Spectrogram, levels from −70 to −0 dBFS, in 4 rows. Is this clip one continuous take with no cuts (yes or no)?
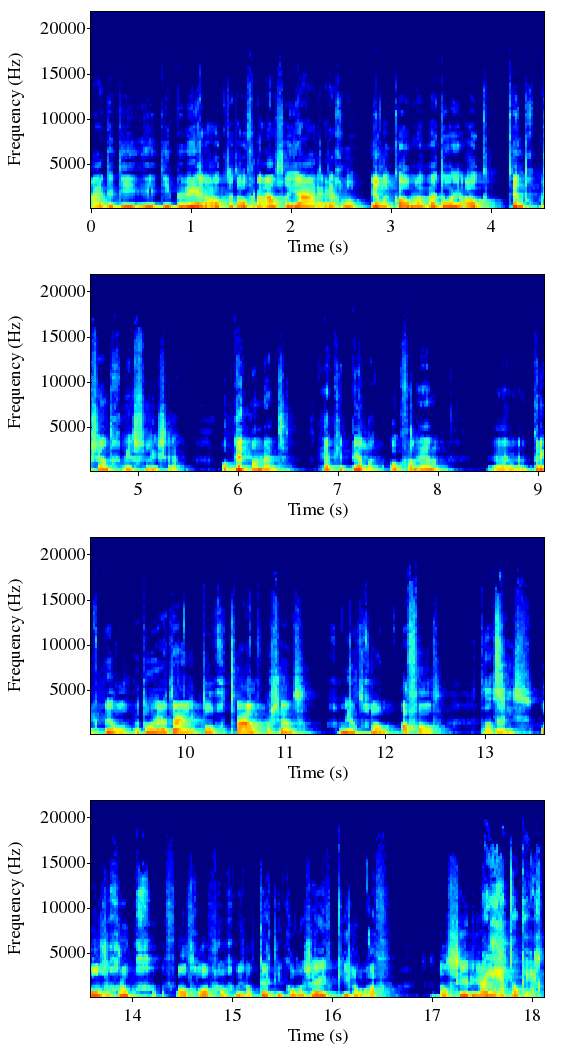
yes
